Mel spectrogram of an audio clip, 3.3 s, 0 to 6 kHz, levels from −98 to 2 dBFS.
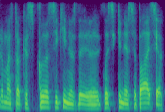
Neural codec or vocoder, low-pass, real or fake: codec, 16 kHz, 1.1 kbps, Voila-Tokenizer; 5.4 kHz; fake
